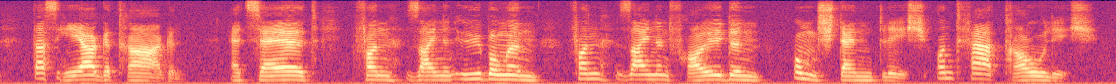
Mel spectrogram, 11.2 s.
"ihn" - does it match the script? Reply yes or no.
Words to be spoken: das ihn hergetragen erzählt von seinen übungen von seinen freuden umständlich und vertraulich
no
